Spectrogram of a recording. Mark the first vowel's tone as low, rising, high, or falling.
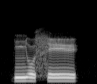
falling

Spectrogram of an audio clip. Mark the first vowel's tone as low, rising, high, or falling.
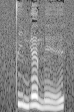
falling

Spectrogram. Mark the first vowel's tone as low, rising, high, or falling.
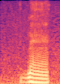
low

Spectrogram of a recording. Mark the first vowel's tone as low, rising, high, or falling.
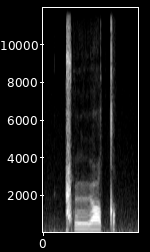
low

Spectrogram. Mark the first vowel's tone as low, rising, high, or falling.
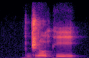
low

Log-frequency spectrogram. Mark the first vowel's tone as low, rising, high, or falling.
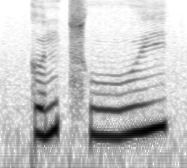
rising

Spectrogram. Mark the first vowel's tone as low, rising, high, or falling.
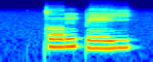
rising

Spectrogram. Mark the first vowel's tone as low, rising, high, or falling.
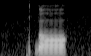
high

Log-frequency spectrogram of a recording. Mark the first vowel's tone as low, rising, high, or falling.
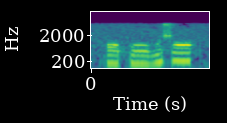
low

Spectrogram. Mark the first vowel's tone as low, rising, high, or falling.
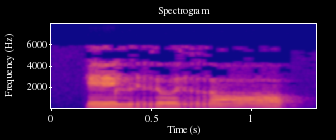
low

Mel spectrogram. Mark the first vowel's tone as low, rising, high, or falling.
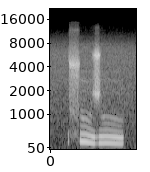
falling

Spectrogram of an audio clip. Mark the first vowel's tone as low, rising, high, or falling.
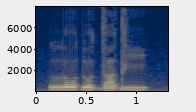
high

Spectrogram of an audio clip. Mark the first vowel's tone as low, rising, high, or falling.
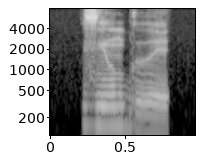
high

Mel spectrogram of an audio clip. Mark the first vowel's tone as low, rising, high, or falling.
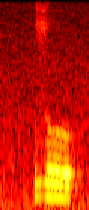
low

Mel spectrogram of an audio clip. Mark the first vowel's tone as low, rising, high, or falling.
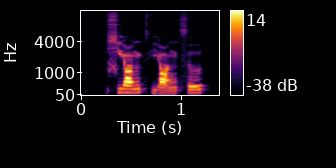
high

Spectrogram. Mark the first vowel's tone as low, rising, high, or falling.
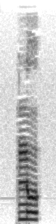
high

